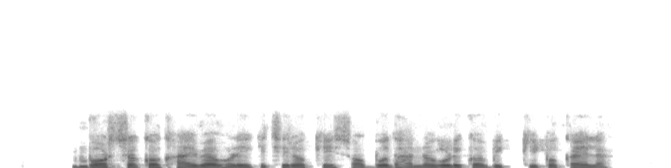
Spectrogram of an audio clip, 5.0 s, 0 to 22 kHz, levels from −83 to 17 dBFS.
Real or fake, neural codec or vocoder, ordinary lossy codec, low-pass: real; none; Opus, 16 kbps; 7.2 kHz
